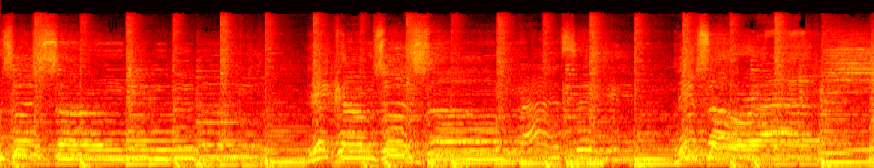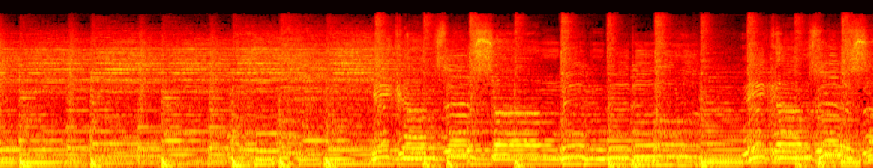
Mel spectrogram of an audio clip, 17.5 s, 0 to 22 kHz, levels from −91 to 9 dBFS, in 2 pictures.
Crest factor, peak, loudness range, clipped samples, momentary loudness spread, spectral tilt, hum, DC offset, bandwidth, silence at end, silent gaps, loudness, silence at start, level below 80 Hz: 16 dB; -2 dBFS; 1 LU; under 0.1%; 4 LU; -4.5 dB/octave; none; under 0.1%; 16 kHz; 0 s; none; -17 LUFS; 0 s; -30 dBFS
